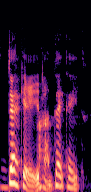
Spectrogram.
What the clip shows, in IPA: Dɛcade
